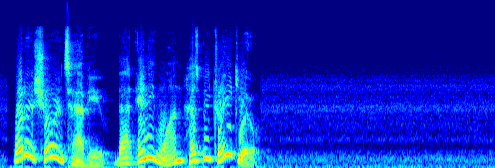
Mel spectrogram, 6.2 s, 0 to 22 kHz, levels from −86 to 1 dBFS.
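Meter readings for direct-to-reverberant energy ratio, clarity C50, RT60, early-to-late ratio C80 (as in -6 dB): 9.5 dB, 16.0 dB, 0.45 s, 21.0 dB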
